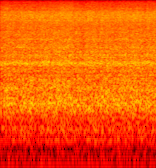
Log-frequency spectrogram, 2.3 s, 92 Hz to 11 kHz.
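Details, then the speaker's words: 1949–1954 Chevrolet Styleline fresh-air heater after heater core replacement, original blower motor kept after 12-volt conversion; loud steady rushing whoosh with no flutter or rattle, ripping heat; normal blower operation. "If you can hear it or how well, but that thing is ripping, and it is ripping heat."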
